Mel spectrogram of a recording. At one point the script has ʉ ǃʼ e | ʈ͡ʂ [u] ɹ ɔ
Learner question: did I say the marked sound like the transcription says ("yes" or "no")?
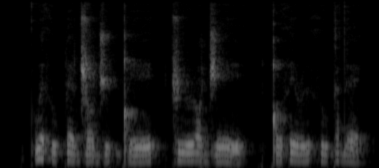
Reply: no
